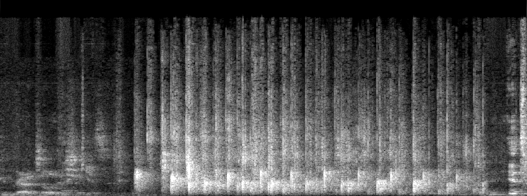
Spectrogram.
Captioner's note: applause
